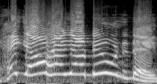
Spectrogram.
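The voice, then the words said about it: Imitated Georgia Southern accent. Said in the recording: “he was from Georgia ... based solely on his accent”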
